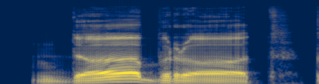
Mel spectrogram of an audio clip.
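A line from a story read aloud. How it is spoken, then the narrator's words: Booming drone. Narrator (Russian): прогудел Викула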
